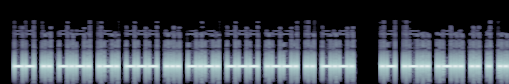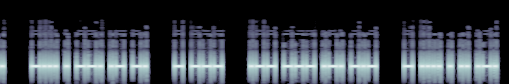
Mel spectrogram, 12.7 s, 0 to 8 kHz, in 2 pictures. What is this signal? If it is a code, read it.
Morse code, heard as a keyed tone, about 34 wpm, 650 Hz. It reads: MICROSCOPIC ALLIES BEGAN TO WORK THEIR
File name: Book Two / 08-Chapter 8 - 34 WPM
